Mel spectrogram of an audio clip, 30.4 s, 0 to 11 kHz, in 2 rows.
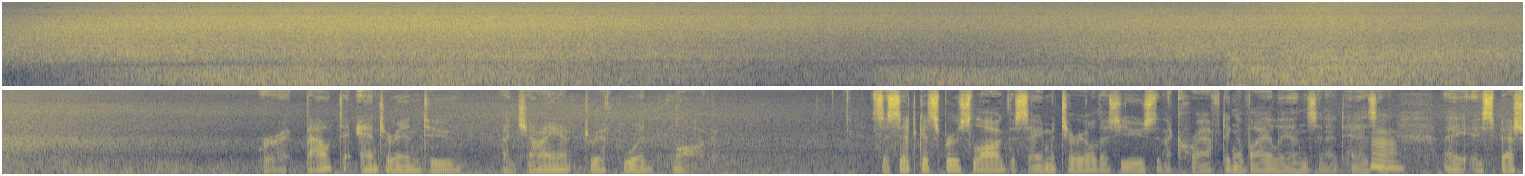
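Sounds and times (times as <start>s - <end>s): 
ocean surf washing onto a driftwood-strewn beach: 0.0s - 17.8s, 18.8s - 24.0s
speech: 18.5s - 22.3s, 24.0s - 30.4s.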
